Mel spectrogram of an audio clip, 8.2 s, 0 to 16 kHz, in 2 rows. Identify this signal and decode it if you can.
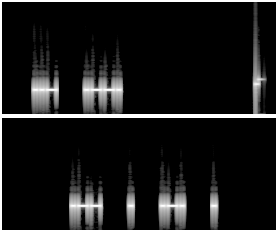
Morse code, heard as a keyed tone, about 25 wpm, spaced as for 14 wpm, 700 Hz. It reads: UP WERE
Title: 3x Character Spacing - Top 100 Words - 25wpm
